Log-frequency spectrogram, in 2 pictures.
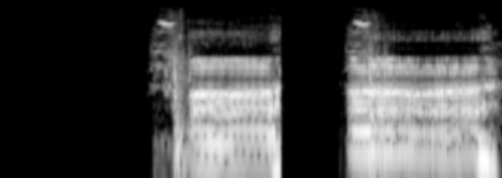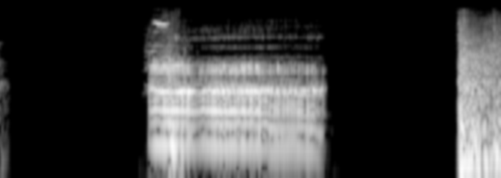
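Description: A cartoon man cries out loudly in strained bursts.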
